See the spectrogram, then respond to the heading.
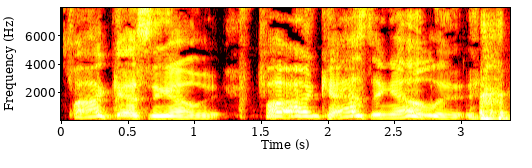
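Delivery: very loud, shrill, high ad-announcer call. Podcast hosts joking about recording, in a Podcasting Outlet commercial voice. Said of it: "you sound just like the guy from the commercial".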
